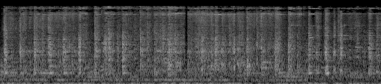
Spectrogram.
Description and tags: slot machine payout
Coins coming out of a slot machine, with casino ambience. Loopable!
I isolated the coin-dropping parts from #320006 and sped them up.
slot-machine, coins, jackpot, payout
